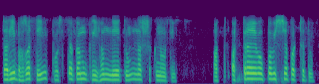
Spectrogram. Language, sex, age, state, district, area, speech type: Sanskrit, male, 18-30, Odisha, Puri, rural, conversation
